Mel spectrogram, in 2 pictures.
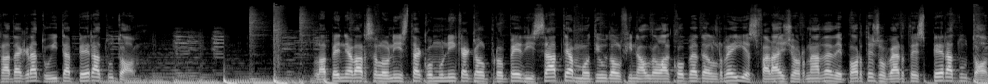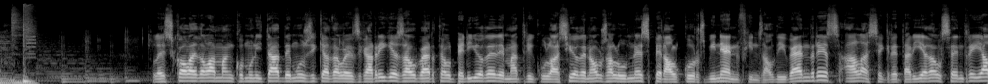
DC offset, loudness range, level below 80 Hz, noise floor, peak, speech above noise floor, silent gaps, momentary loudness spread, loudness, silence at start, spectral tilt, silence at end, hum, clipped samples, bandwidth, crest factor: under 0.1%; 3 LU; -32 dBFS; -38 dBFS; 0 dBFS; 21 dB; none; 7 LU; -18 LUFS; 0 s; -5 dB/octave; 0 s; none; under 0.1%; 17.5 kHz; 18 dB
